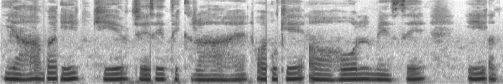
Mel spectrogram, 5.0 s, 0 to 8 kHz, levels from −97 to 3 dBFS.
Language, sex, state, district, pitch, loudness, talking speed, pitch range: Hindi, female, Jharkhand, Jamtara, 185 Hz, -22 LUFS, 145 wpm, 180-195 Hz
